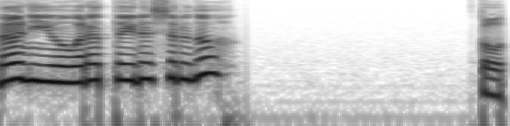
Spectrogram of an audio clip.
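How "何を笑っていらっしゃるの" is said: very high, easygoing, relaxed, friendly voice. The wife asks her husband a question as he reads his letters, friendly and relaxed. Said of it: "妻が打ち解けた調子で尋ねた".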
